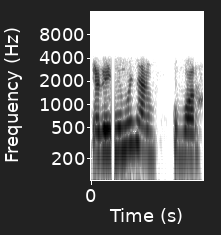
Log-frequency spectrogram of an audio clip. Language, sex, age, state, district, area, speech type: Bodo, female, 30-45, Assam, Kokrajhar, urban, conversation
